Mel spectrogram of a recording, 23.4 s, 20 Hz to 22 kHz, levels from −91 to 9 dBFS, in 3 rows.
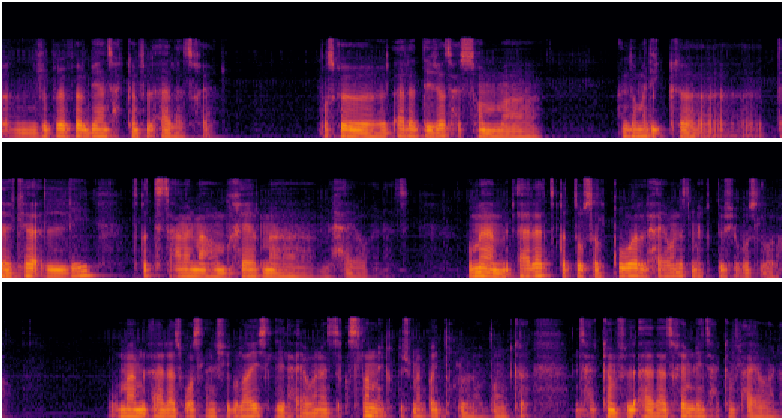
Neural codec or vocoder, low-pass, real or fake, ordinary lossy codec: none; 7.2 kHz; real; none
